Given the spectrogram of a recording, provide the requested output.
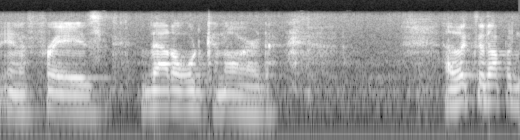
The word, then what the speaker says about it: canard: on it which is Canard see a n a r d in French it's canar I'm sure you don't say the D canar but uh it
